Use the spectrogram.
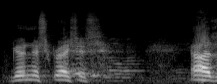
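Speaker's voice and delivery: usual speaking voice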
